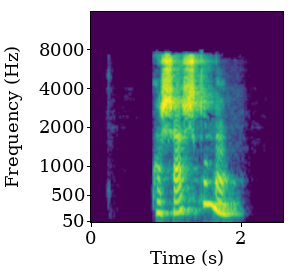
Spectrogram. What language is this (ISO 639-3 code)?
chm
